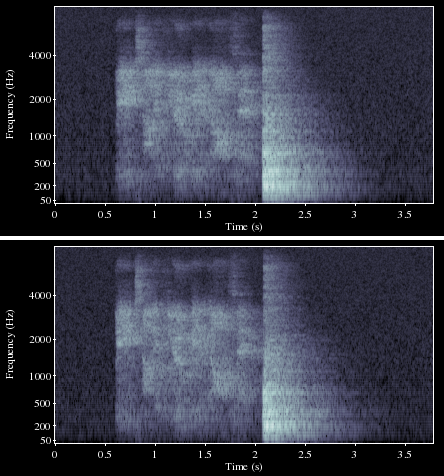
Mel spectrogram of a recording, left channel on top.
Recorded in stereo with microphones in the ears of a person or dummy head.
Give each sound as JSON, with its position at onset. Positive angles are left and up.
{"t": 0.6, "sound": "whispering", "side_deg": -40, "distance_m": 0.7}
{"t": 2.1, "sound": "a thud", "side_deg": 35, "distance_m": 1.2}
